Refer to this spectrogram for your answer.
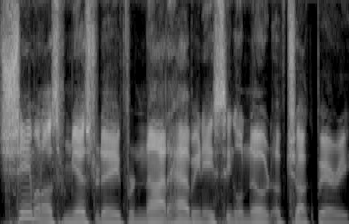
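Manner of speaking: ordinary talk, nothing marked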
